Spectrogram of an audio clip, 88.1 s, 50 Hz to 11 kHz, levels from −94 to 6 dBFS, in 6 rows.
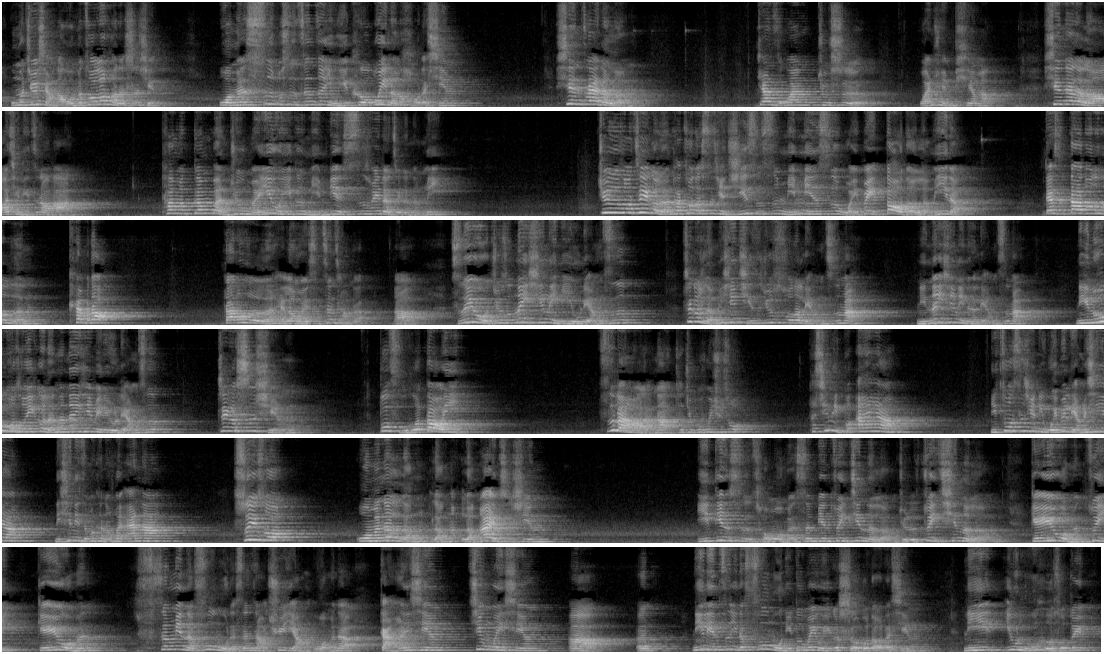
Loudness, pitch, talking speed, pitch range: -25 LUFS, 280 Hz, 200 characters per minute, 245-345 Hz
